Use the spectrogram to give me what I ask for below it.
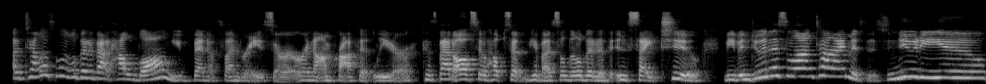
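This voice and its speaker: Over noticeable background noise, a woman speaks at a fairly quick pace and a high pitch with very wide pitch swings and hardly any pauses. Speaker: fundraising executive and coach. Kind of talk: webinar presentation. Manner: animated.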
